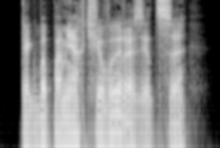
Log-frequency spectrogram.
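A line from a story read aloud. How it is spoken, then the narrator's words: Muttering. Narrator (Russian): пробормотал Валерьян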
